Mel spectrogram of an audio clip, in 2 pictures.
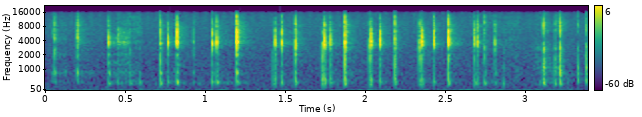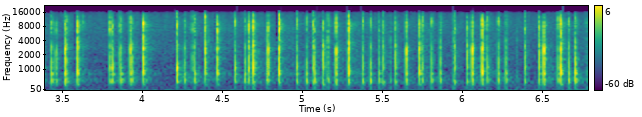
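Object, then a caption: Small cardboard box. Long painted fingernails scratch and tap a small, hollow white and pink iPhone cardboard box, possibly still plastic-wrapped, held close. About 40 quick, dry, crisp taps and scratches come in irregular bursts, bright and crinkly with almost no low end. Each one stops instantly with no ring.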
